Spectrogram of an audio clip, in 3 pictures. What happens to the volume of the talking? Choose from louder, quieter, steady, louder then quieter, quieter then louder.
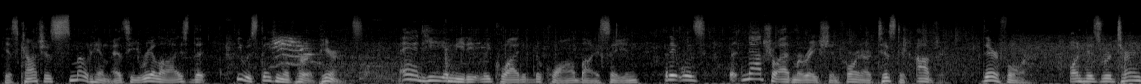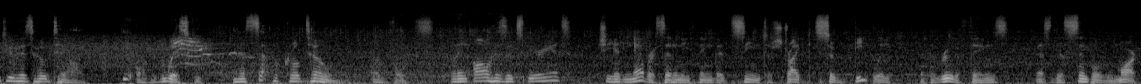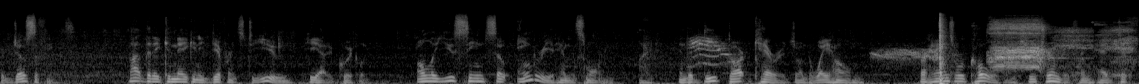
steady.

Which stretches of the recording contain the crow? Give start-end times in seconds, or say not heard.
31.5-34.1.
